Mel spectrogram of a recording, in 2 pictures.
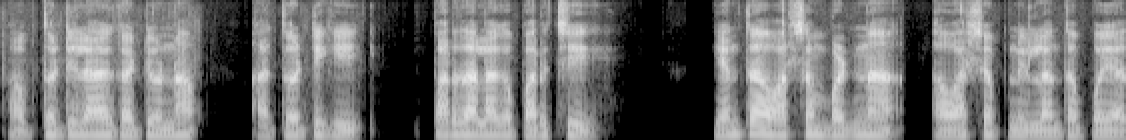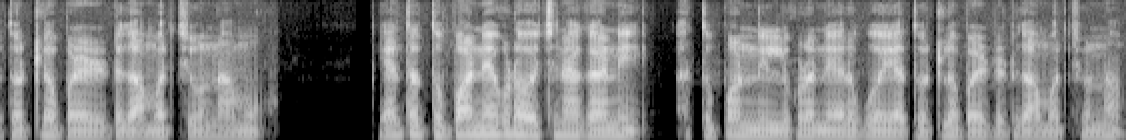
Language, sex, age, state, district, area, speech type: Telugu, male, 45-60, Andhra Pradesh, Sri Balaji, urban, spontaneous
